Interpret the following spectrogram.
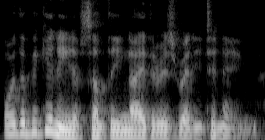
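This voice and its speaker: A man narrating a scripted story in a calm, measured way. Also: medium pitch, phone-quality sound.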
